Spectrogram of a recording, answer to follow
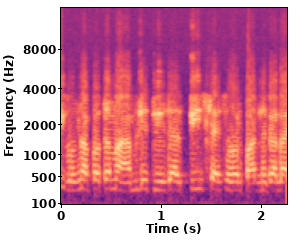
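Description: Speech only: a man talking without pause, heard over a telephone line.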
